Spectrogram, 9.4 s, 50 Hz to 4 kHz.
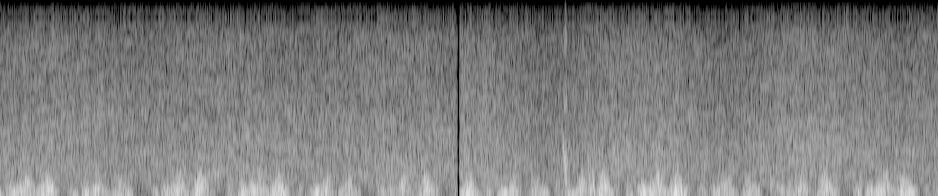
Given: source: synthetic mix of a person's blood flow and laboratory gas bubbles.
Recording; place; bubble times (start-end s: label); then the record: Doppler ultrasound of blood flow; precordium
5.61-5.72 s: bubbles
5.86-5.99 s: bubbles
From the record:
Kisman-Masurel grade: 113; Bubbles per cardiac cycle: 1 to 2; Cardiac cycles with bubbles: 1 to 10%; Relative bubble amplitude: loud (0.450 to 0.775); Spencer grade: 1 (occasional bubble signal discernible with the cardiac motion signal, with majority of cardiac periods free of bubbles); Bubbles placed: anywhere in the cardiac cycle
